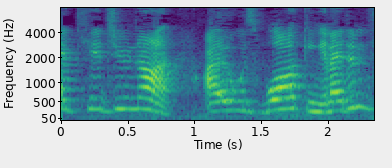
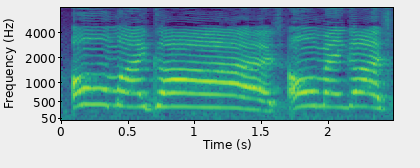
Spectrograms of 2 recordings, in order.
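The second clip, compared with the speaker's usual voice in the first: mock class uproar; 8 semitones higher, 5 dB louder, much slower than usual.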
